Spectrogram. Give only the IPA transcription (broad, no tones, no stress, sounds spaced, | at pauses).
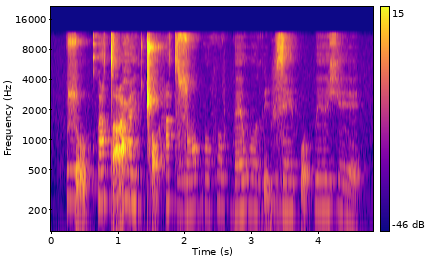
ɮ o̰ kʷʰ ɪ tˤ ḭ ʕ ɪː r ǁ ɔ̰ h i tˤ ɮ ɔ b o f ɔ v b ɛ w o r ḭ v z e p o̰ p ɪː ç eː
